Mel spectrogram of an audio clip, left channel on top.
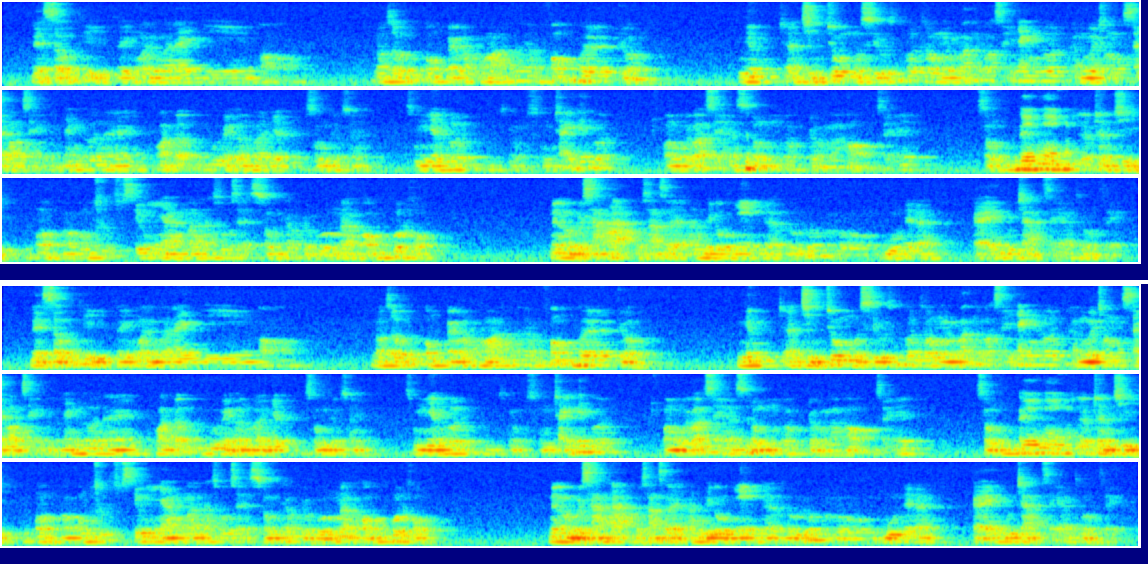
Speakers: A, on the right (about 80°); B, on the left (about 85°).
A: để sống thì thấy ngoài ngoài này thì họ nó giống có một cái văn hóa phong hơi kiểu nghiêm à, chỉnh chu một xíu hơn rồi người Bắc người Bắc sẽ nhanh hơn à, người trong Sài Gòn sẽ kiểu nhanh hơn này hoạt động vui vẻ hơn và nhiệt sống kiểu sao nhỉ sống nhiệt hơn ấy, kiểu sống cháy hết luôn ấy. còn ngoài Bắc sẽ là giống
B: <laughs>
A: theo kiểu là họ sẽ sống một
B: dễ
A: cách
B: nhàng ha?
A: chuẩn chỉ đúng không? nó có một chút xíu nhẹ nhàng mà đa số sẽ sống theo kiểu hướng là có một khuôn khổ nên là buổi sáng
B: à
A: chẳng hạn buổi sáng sẽ phải ăn mấy đồ nhẹ như là đồ nước hoặc đồ bún nên là cái bún chả sẽ là thường sẽ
